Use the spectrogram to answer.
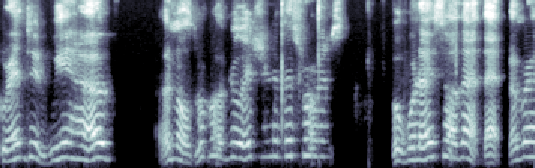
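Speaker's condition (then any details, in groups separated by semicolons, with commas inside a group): Cerebral palsy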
